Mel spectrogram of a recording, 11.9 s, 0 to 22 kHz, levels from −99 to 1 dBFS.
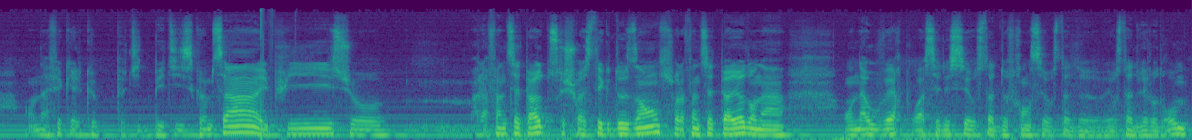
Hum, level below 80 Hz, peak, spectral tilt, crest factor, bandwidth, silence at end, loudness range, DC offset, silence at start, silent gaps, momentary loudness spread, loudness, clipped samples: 50 Hz at -40 dBFS; -48 dBFS; -10 dBFS; -6 dB/octave; 16 dB; 17.5 kHz; 0 s; 4 LU; under 0.1%; 0 s; none; 13 LU; -27 LUFS; under 0.1%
